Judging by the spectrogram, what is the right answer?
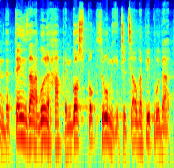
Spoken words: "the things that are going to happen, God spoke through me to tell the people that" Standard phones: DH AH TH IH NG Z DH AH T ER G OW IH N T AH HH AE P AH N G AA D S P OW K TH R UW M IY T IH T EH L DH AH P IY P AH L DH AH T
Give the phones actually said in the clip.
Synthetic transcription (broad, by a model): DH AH TH IH NG Z DH AH T ER G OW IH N T AH HH AE P AH N G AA S P OW K TH R UW M IY T IH T EH L DH AH P IY P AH L DH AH T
